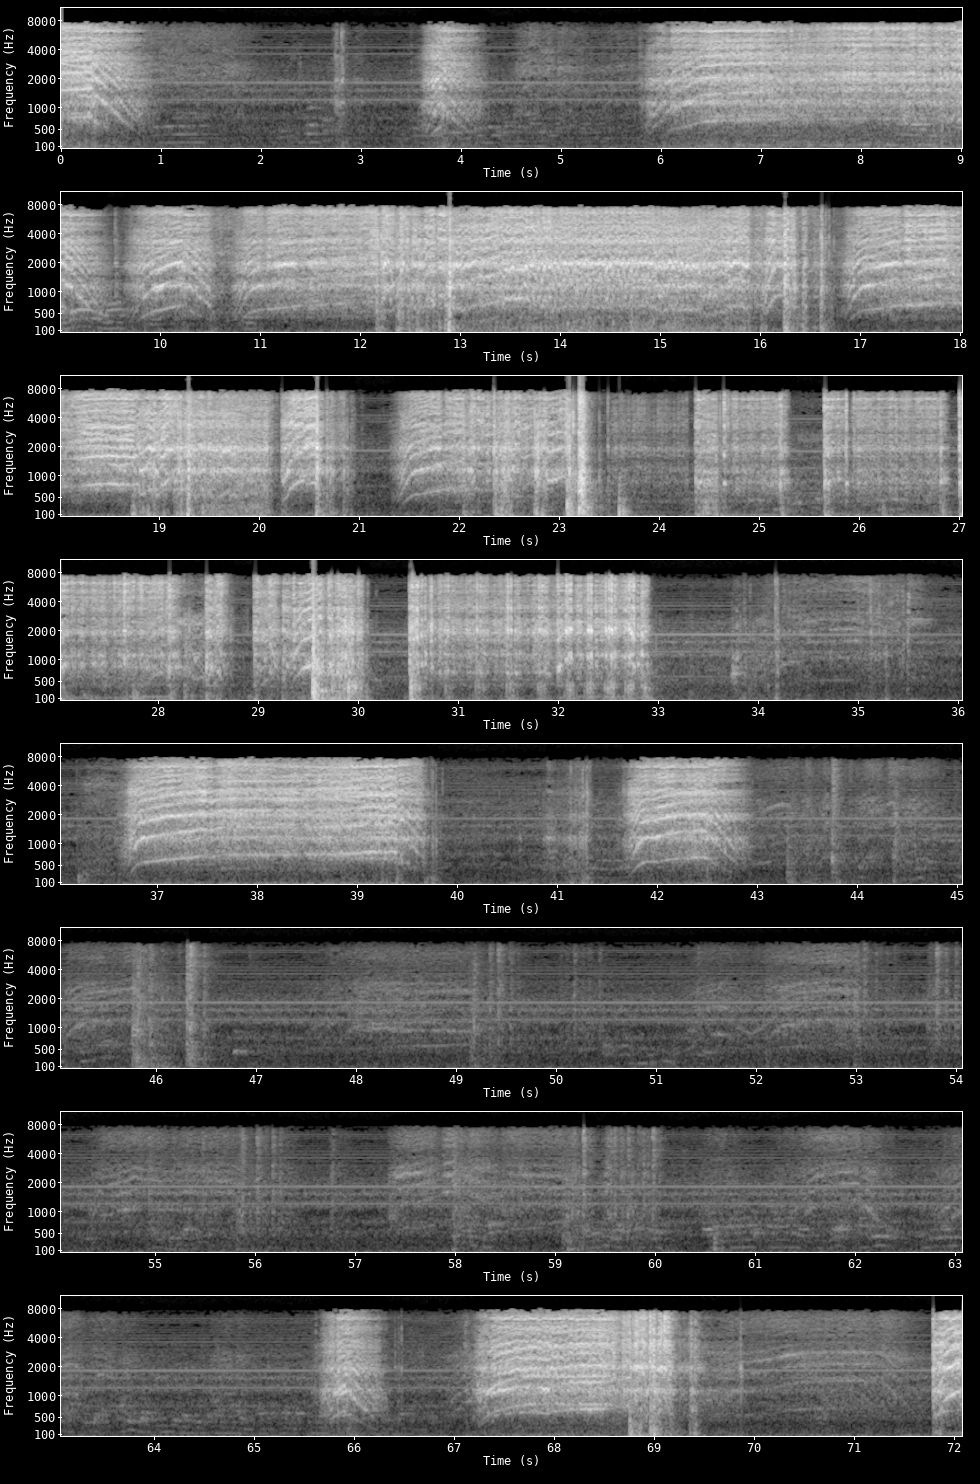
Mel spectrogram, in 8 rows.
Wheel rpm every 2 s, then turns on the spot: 30, 10, 30, 180, 110, 120, 180, 170, 140, 170, 90, 120, 70, 90, 80, 100, 50, 0, 110, 130, 30, 30, 0, 0, 0, 0, 0, 0, 0, 0, 0, 0, 10, 70, 100, 30.
68-70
